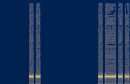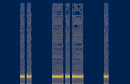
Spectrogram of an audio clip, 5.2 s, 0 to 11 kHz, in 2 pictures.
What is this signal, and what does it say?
Morse code, heard as a keyed tone, about 18 wpm, spaced as for 12 wpm, 1000 Hz. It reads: I LIKE
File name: qotdfiles / 12wpm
